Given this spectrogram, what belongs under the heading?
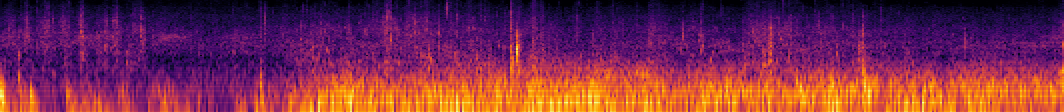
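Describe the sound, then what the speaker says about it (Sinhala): Strong wind buffets a small canoe at sea in a steady, rough roar, with water sloshing and occasional knocks as the boat rocks. "අද හුලං සැර නිසා පොඩ්ඩක් එහෙට මෙහෙට ඔරුව කැරගෙන"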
